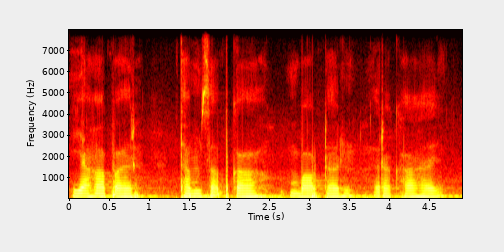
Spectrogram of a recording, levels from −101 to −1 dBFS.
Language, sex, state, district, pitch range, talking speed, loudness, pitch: Hindi, male, Chhattisgarh, Raipur, 125-135 Hz, 85 wpm, -16 LUFS, 130 Hz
